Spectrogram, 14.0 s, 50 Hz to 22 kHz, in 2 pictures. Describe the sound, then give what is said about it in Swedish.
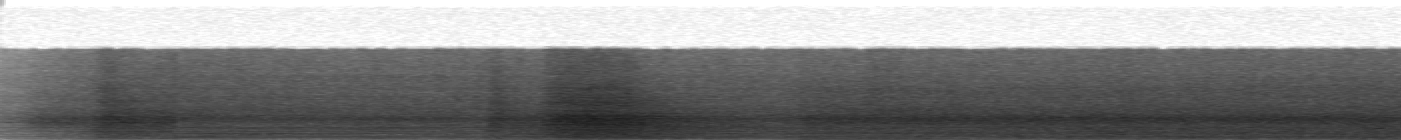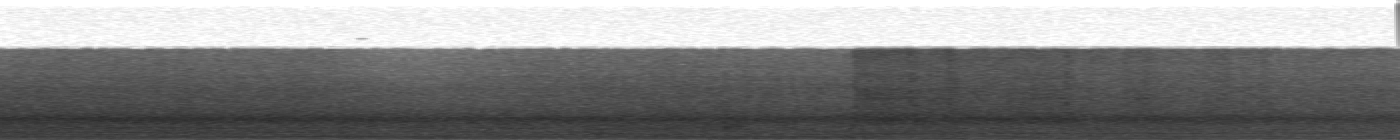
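A large radio transmitter alternator built in 1924, at Grimeton, spins up to 17,200 hertz while transmitting to America, a loud, steady mechanical drone layered with humming tones and hiss, with a brief roaring surge near the start and no voices. “Så låter maskinen från 1924 när den varvar upp till 17 200 hertz och sänder ända till Amerika.”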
